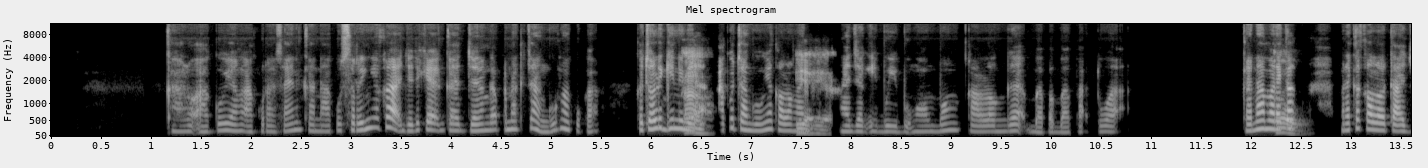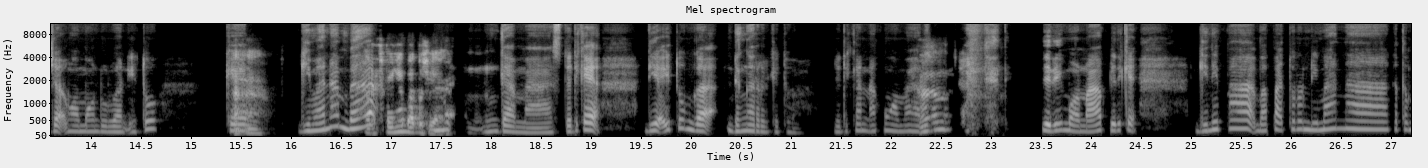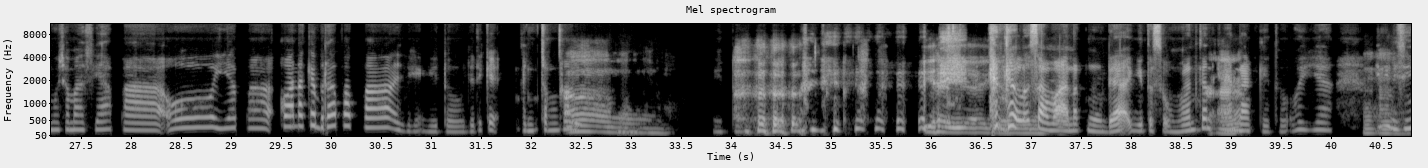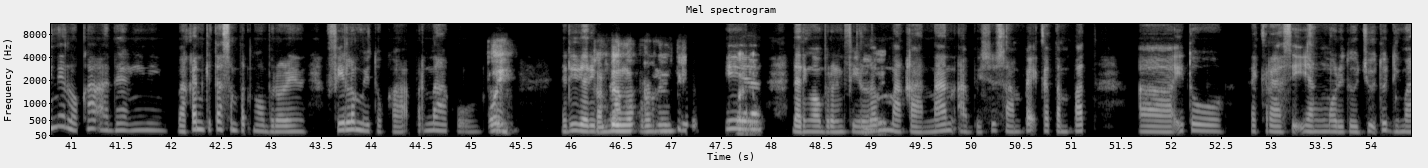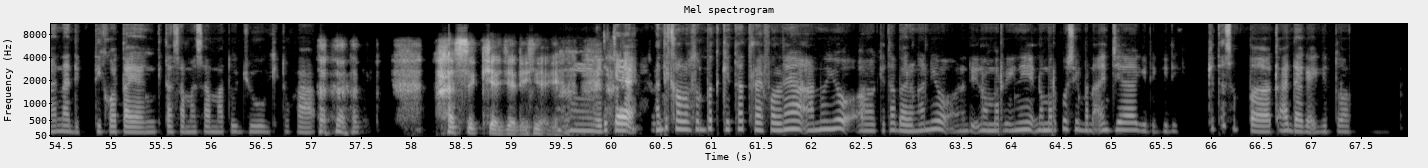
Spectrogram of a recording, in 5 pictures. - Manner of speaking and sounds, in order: other background noise; chuckle; drawn out: "Oh"; chuckle; tapping; chuckle; laughing while speaking: "Kan, kalau"; unintelligible speech; chuckle; laughing while speaking: "Asik ya, jadinya ya"; other noise; in English: "travel-nya"
- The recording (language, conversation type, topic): Indonesian, podcast, Bagaimana biasanya kamu memulai obrolan dengan orang yang baru kamu kenal?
